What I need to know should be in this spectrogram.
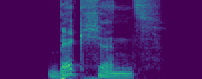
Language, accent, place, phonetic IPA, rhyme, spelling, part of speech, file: German, Germany, Berlin, [ˈbɛkçəns], -ɛkçəns, Bäckchens, noun, De-Bäckchens.ogg
- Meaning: genitive singular of Bäckchen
